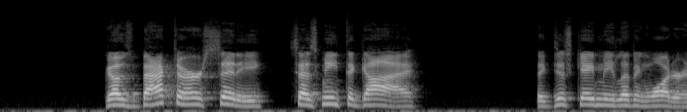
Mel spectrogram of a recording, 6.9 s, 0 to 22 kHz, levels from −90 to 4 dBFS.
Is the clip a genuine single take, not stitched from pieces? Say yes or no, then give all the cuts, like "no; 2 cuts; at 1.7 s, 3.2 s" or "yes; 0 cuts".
no; 1 cut; at 3.2 s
